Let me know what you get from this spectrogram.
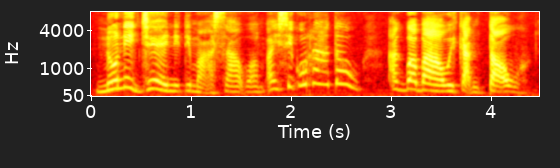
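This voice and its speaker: A woman's voice: mid-range voice, very animated, unhurried, bright, forceful tone, exaggerated voice. A woman acting an insistent, disapproving mother in a radio drama, with a scolding, emphatic manner. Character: insistent, disapproving mother pressing her son about love.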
